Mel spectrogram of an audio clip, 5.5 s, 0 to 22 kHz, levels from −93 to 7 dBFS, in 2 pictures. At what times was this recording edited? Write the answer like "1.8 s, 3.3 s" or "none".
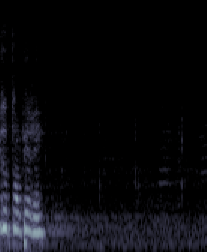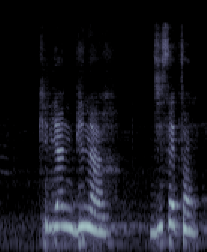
none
